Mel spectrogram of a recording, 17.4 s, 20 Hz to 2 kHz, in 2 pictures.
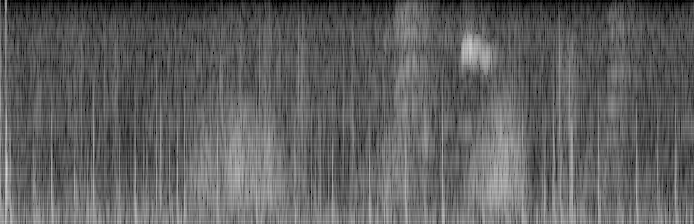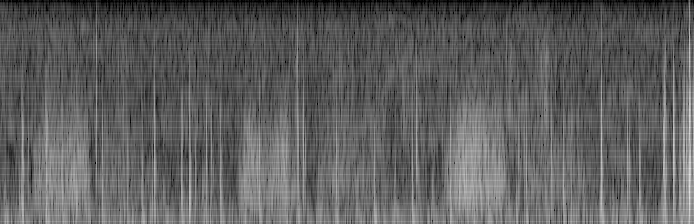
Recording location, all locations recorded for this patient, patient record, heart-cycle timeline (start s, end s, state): aortic valve (AV)
aortic valve (AV)+pulmonary valve (PV)+tricuspid valve (TV)+mitral valve (MV)
#Age: Child
#Sex: Male
#Height: 130.0 cm
#Weight: 26.7 kg
#Pregnancy status: False
#Murmur: Absent
#Murmur locations: nan
#Most audible location: nan
#Systolic murmur timing: nan
#Systolic murmur shape: nan
#Systolic murmur grading: nan
#Systolic murmur pitch: nan
#Systolic murmur quality: nan
#Diastolic murmur timing: nan
#Diastolic murmur shape: nan
#Diastolic murmur grading: nan
#Diastolic murmur pitch: nan
#Diastolic murmur quality: nan
#Outcome: Normal
#Campaign: 2014 screening campaign
0.00	6.98	unannotated
6.98	6.99	diastole
6.99	7.24	S1
7.24	7.46	systole
7.46	7.56	S2
7.56	7.74	diastole
7.74	7.82	S1
7.82	7.94	systole
7.94	8.04	S2
8.04	8.22	diastole
8.22	8.30	S1
8.30	8.44	systole
8.44	8.52	S2
8.52	8.72	diastole
8.72	8.82	S1
8.82	8.94	systole
8.94	9.02	S2
9.02	9.24	diastole
9.24	9.34	S1
9.34	9.46	systole
9.46	9.54	S2
9.54	9.74	diastole
9.74	9.84	S1
9.84	9.96	systole
9.96	10.04	S2
10.04	10.24	diastole
10.24	10.32	S1
10.32	10.46	systole
10.46	10.62	S2
10.62	10.96	diastole
10.96	11.10	S1
11.10	11.24	systole
11.24	11.47	S2
11.47	11.55	diastole
11.55	17.36	unannotated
